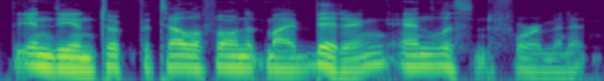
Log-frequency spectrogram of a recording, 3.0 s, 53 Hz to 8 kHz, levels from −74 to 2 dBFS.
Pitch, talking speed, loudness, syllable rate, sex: 120 Hz, 260 wpm, -17 LUFS, 7.9 syllables/s, male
